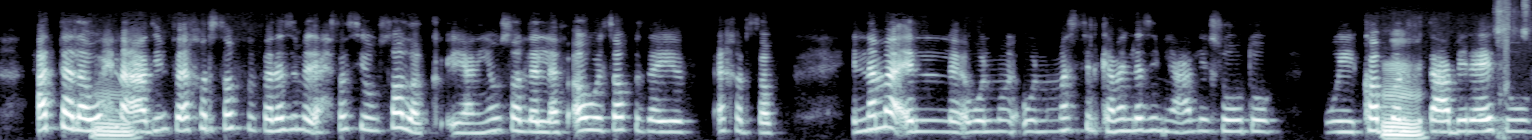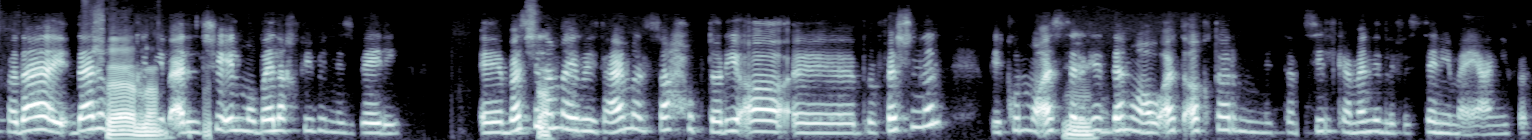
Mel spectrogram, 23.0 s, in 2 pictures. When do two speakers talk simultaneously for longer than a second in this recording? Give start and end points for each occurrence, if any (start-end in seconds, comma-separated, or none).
none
